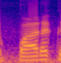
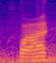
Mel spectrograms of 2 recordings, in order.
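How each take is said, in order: First: पार्क with the r sounded, a touch louder; the mistaken पार्क, r pronounced; wrong rolled r. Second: पार्क said as paak with the r dropped; silent r. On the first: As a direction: say पार्क with a clear r before the k. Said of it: "नहीं बोलेंगे". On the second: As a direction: say पार्क without any r sound. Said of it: "ही रहेगा". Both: Shown as a demonstration.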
